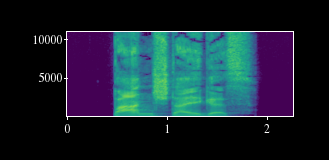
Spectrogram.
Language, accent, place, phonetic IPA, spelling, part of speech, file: German, Germany, Berlin, [ˈbaːnˌʃtaɪ̯ɡəs], Bahnsteiges, noun, De-Bahnsteiges.ogg
- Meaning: genitive singular of Bahnsteig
